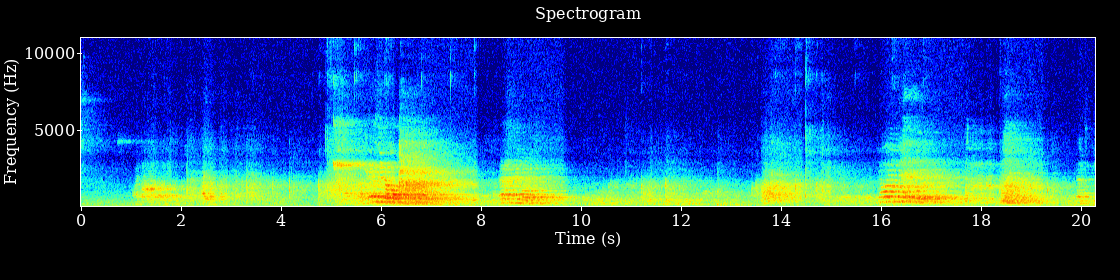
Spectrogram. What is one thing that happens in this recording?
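A young man shouts loudly in an echoing hall.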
